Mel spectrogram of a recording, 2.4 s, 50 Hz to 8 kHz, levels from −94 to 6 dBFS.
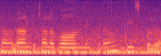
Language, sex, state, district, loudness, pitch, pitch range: Telugu, female, Andhra Pradesh, Anantapur, -14 LUFS, 210 Hz, 200-215 Hz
